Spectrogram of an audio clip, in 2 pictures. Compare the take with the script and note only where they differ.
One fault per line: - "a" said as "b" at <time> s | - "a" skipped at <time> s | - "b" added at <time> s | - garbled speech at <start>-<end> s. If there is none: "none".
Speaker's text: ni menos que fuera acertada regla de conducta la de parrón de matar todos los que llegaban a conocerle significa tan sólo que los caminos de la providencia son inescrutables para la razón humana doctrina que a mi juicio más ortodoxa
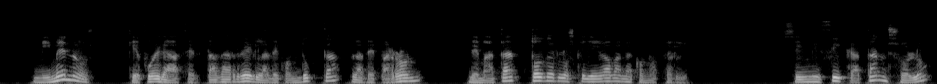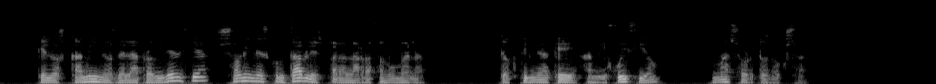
none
